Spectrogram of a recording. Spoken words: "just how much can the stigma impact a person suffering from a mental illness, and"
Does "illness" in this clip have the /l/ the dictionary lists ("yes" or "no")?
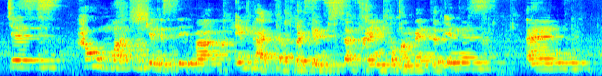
no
